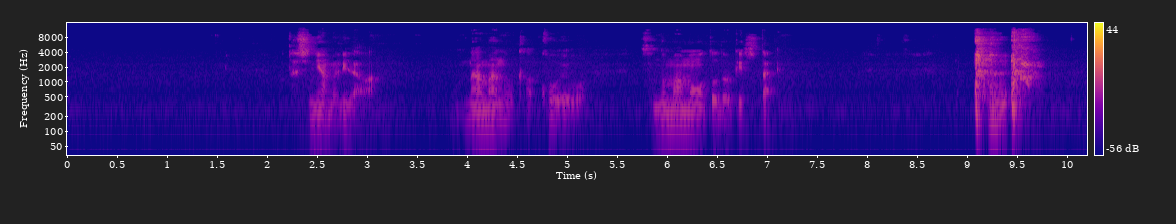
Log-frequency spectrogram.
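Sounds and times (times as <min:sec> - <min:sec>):
speech: 0:02.4 - 0:03.2, 0:04.0 - 0:07.2, 0:09.2 - 0:09.6
person coughing: 0:09.1 - 0:09.8.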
